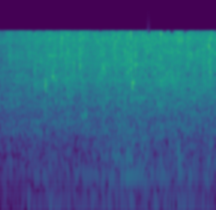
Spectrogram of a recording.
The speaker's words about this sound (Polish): Otwieramy puszkę z fasolą. Trzeba będzie tą fasolę przepłukać, żeby pozbyć się tej całej wody. Będziemy płukać partiami.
